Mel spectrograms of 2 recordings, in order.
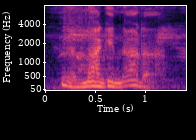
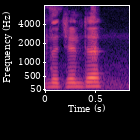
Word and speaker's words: Naginata: Naginata. – I still remember that episode of League where Taco kept mispronouncing the word. He calls it his Naginta. Naginta.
